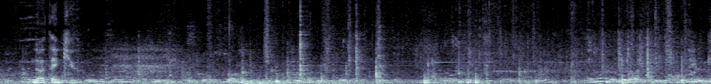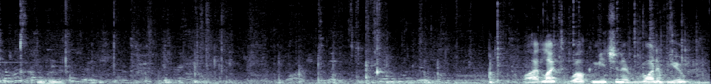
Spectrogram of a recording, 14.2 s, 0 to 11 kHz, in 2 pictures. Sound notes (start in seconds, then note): 3.6 indistinct conversation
